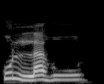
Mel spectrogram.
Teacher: যেমন এখানে দেখলাম কুল্লাহু, নুন সাকিনের পর লাম আসছে, নুন আর উচ্চারণ হয় নাই, আমরা ডিরেক্ট মিলাই পড়ছি কাফ আর লামকে এবং গুণনা করি নাই। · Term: ইদগাম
